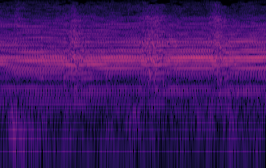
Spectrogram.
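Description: Corded electric hair clipper buzzing steadily while being run through hair on the head, its tone swelling and fading about twice a second with each pass.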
